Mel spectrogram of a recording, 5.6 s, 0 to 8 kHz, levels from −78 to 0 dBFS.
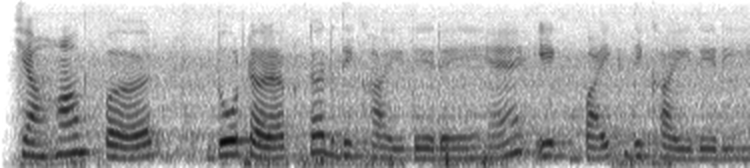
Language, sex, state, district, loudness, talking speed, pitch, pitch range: Hindi, female, Punjab, Pathankot, -17 LUFS, 140 wpm, 215 Hz, 185-240 Hz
